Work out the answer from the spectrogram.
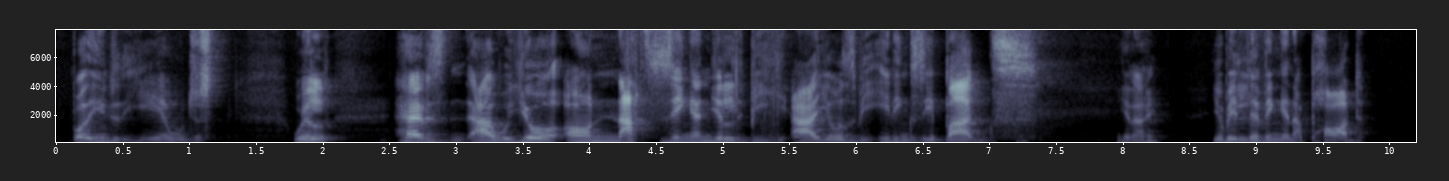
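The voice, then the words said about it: Poor imitation of another person's accent. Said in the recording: “It was a terrible Klaus accent.”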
